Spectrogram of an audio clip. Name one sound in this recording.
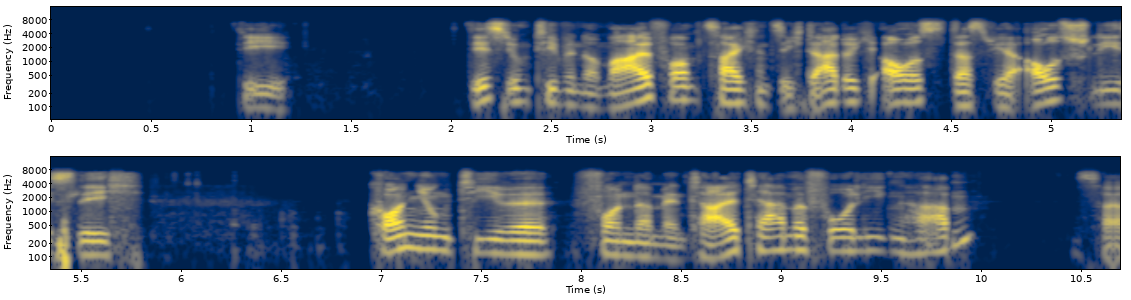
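A man speaks calmly into a close headset microphone.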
